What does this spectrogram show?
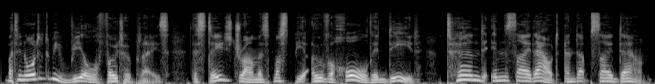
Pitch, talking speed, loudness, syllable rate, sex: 140 Hz, 185 wpm, -19 LUFS, 5.8 syllables/s, male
